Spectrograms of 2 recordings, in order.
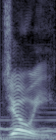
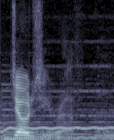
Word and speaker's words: Joji: Or is it Joey? Joey Rev. Yeah. I get it. Like Gintama, kinda. Or no. Joji Rev. I was still saying it wrong. Okay, Joji Rev.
